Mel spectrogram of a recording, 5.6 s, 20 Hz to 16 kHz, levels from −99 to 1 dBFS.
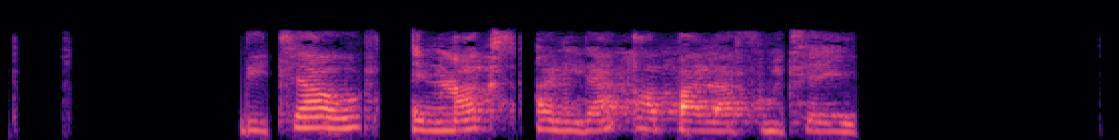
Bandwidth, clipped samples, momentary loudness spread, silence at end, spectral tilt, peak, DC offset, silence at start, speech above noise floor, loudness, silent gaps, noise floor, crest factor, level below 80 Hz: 8.2 kHz; under 0.1%; 14 LU; 1.35 s; -3.5 dB/octave; -6 dBFS; under 0.1%; 1.2 s; over 61 dB; -29 LUFS; 1.90-2.05 s, 2.61-2.67 s; under -90 dBFS; 26 dB; -76 dBFS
